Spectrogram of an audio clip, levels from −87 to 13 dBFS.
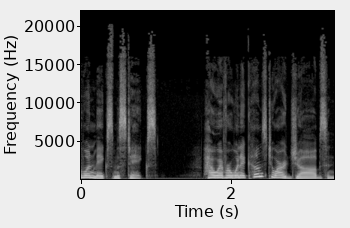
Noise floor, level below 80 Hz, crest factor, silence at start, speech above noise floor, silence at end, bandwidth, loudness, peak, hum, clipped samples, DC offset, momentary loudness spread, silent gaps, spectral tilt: -56 dBFS; -52 dBFS; 14 dB; 0 s; 39 dB; 0 s; 19.5 kHz; -17 LUFS; -2 dBFS; none; under 0.1%; under 0.1%; 8 LU; none; -5 dB/octave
